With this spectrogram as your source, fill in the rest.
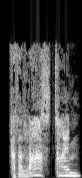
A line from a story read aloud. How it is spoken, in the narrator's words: said Harry, speaking in a slightly hoarse whisper after 3/4 of an hour of silence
